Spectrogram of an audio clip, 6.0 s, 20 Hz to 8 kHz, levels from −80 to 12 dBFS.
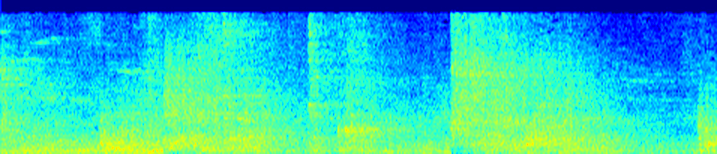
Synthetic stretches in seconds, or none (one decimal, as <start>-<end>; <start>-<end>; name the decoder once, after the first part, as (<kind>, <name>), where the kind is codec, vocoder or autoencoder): none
